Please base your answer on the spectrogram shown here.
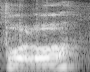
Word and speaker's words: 菠萝: china these two characters up here this is pronounced polo and as far as i know but separated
